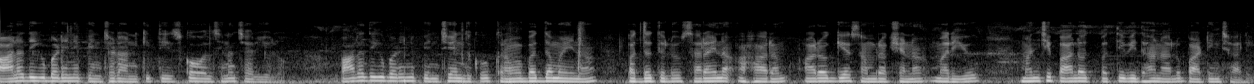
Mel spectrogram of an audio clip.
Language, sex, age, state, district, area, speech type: Telugu, male, 18-30, Telangana, Mulugu, urban, spontaneous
